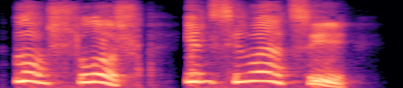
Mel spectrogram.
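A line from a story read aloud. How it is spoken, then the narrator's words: Shrieking. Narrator (Russian): завизжал Каргополов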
